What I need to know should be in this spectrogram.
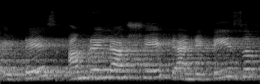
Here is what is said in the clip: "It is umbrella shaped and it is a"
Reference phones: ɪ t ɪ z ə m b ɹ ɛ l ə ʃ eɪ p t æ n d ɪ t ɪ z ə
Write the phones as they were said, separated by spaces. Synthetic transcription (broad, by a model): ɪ t ɪ z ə m ɹ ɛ l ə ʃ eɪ t æ n d ɪ t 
